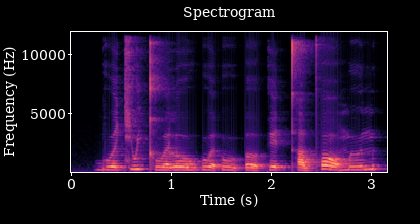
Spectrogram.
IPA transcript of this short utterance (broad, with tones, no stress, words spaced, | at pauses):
bu˩ə̯t͡ɕu˧˥jkʰu˩ə̯ loː˩wʔu˧˩ə̯ʔuː˧˩ ʔɤː˧˩ke˧t̚ t̪ʰa˩wpʰɔː˥˨ mɯː˧˥n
